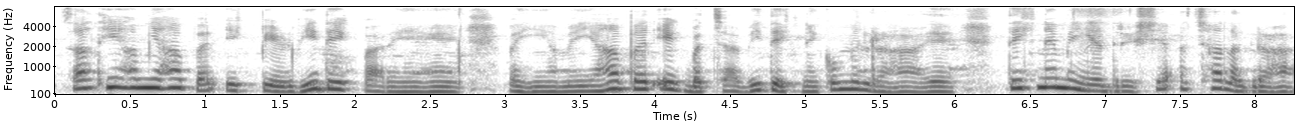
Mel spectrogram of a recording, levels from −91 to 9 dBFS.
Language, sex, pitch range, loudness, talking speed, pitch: Maithili, female, 170-255 Hz, -30 LUFS, 230 wpm, 205 Hz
